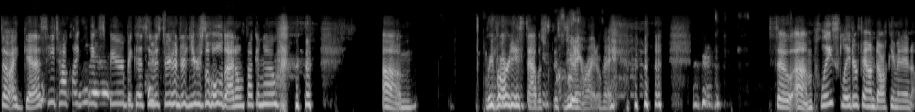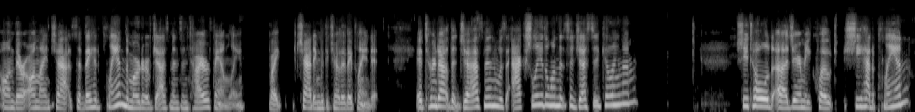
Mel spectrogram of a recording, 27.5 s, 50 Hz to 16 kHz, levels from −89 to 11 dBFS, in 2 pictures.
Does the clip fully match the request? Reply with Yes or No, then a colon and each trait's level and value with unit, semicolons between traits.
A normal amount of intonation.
No: wide, 6.2 semitones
